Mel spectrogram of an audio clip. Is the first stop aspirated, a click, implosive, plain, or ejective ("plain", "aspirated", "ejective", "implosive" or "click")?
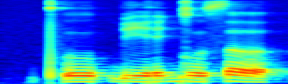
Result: ejective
